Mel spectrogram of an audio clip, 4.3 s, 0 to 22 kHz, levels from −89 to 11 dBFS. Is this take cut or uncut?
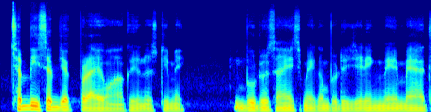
uncut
